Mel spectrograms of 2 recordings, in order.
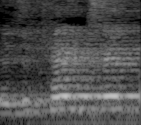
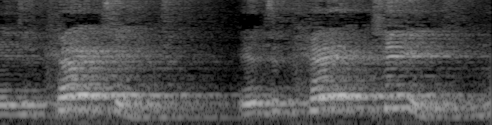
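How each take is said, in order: First: "Educated" as "edu-kay-ted", higher and louder; wrong -ted ending. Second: "Educated" as "edu-kay-tid", second take drawn out; short i at the end of "educated"; correct -tid ending. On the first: Teacher shows what not to say, "Educated" with -ted. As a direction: open e closing "Educated". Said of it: "না". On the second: Teacher drills the right form, "educated" with -tid. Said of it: "Educated না". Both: Shown as a demonstration.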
